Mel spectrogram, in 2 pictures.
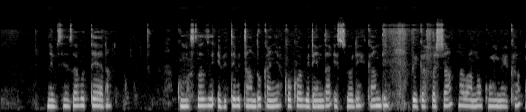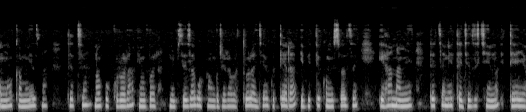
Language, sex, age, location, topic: Kinyarwanda, female, 18-24, Kigali, agriculture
